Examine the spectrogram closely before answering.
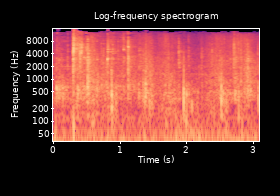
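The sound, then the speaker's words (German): Broken glass shards being picked up, a scatter of small bright chinks, clinks and taps with soft scraping between them, irregular and moderately quiet, with no talk. “Schnell helft mir, die Scherben aufzusammeln.”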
